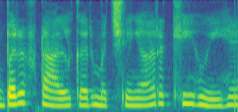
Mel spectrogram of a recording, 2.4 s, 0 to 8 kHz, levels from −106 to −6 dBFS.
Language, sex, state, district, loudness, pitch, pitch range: Hindi, female, Chhattisgarh, Kabirdham, -17 LUFS, 205 Hz, 190-220 Hz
